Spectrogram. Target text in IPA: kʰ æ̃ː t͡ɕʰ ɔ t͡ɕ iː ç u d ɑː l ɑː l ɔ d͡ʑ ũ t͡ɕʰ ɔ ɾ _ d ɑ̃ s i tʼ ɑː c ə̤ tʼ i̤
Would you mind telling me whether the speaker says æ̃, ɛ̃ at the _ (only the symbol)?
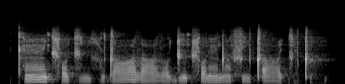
æ̃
